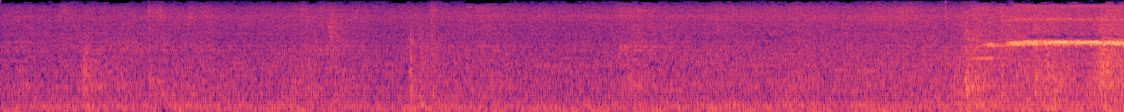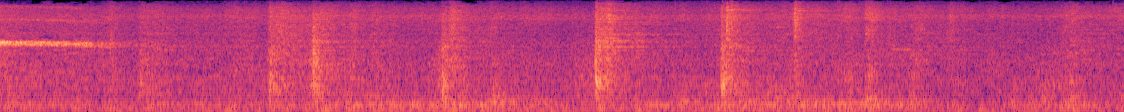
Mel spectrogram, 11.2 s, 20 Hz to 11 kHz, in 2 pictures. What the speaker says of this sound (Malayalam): നമ്മുടെ കുർള എക്സ്പ്രസ് അങ്ങനെ ഫൈനലി 10 മണി 4 മിനിറ്റ് ആയപ്പോൾ KSR ബംഗളൂരിൽ നിന്ന് പുറപ്പെട്ടു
